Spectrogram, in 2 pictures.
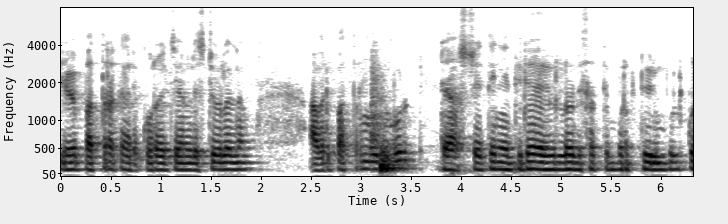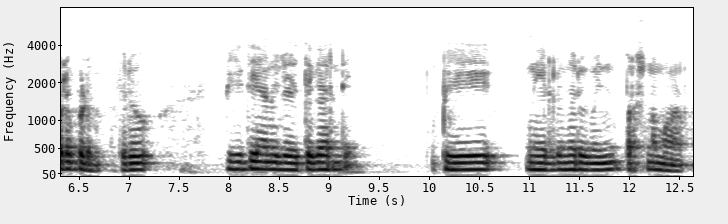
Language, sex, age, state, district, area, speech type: Malayalam, male, 18-30, Kerala, Kozhikode, rural, spontaneous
